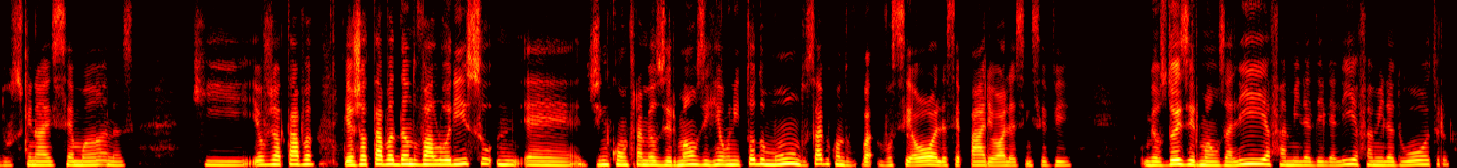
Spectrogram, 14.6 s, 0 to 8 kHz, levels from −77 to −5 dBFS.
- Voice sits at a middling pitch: Yes, medium, 180 Hz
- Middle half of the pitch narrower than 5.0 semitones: Yes, average, 2.9 semitones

